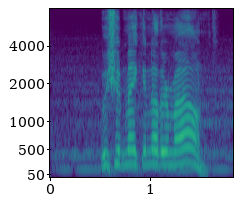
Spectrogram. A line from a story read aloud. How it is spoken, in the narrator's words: she says excitedly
